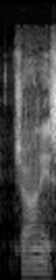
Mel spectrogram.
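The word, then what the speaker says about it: Joni: I know I mean Johnny's second book uh it's by the way spelled j n i I know it's sounds like I'm saying it's not Joanie it's Johnny it's how it's pronounced it's Johnny Ericson Johnny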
